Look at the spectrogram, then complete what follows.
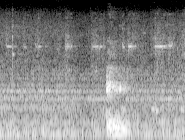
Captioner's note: clears throat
